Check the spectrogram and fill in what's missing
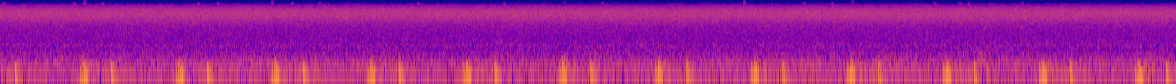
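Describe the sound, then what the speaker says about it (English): Heartbeat sound effect on a TV quiz call show, a steady low double thump repeating about once a second, clear and even with no talk over it. "Can you hear the heartbeat?"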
